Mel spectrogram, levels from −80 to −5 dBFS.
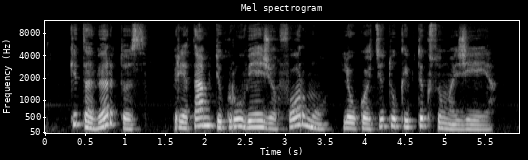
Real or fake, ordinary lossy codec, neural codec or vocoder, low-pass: real; MP3, 96 kbps; none; 10.8 kHz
